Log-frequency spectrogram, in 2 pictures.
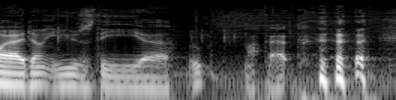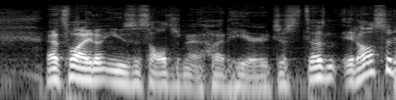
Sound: laughs

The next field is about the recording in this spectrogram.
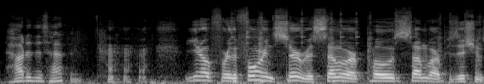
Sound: laughing

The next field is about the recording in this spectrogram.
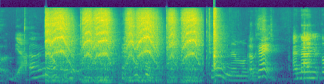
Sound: food processor whirs

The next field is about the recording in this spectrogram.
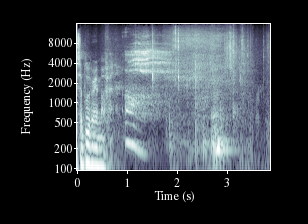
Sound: sighs

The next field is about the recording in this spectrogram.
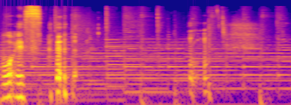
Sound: laughs

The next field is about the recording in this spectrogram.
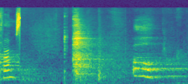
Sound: Nicole gasps

